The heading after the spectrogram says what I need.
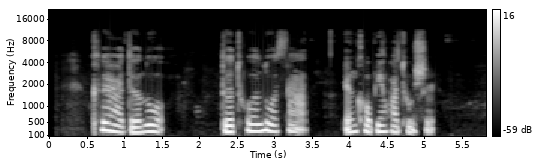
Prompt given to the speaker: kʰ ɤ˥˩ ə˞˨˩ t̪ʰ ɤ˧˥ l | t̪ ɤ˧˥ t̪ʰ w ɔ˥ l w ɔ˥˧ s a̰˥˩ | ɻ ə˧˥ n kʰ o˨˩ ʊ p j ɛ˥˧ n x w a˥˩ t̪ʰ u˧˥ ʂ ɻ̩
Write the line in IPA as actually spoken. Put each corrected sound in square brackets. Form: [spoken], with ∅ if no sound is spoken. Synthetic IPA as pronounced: kʰ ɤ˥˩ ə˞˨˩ [t̪] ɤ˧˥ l | t̪ ɤ˧˥ t̪ʰ w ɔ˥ l w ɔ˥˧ s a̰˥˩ | ɻ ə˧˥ n kʰ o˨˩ ʊ p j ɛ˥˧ n x w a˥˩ t̪ʰ u˧˥ ʂ ɻ̩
